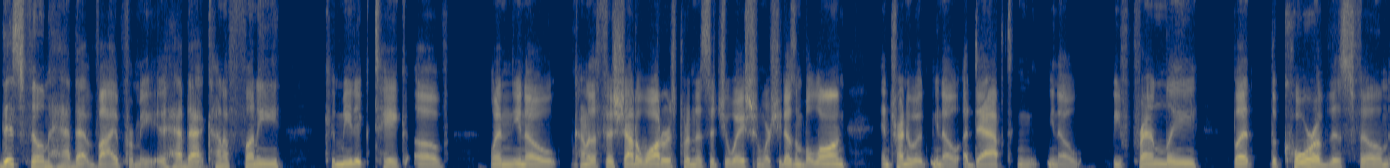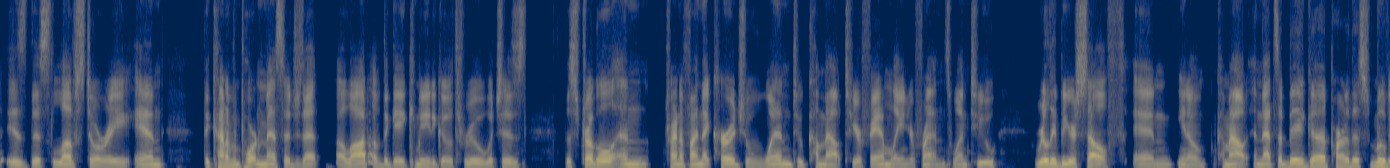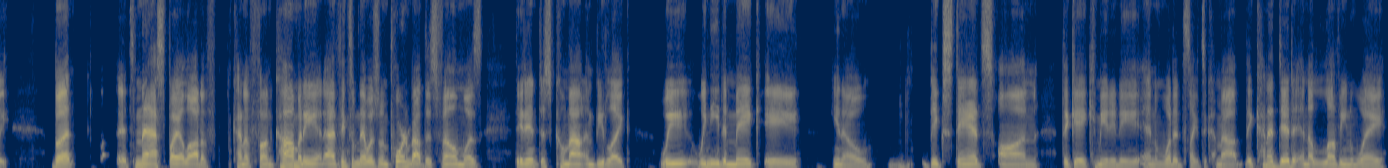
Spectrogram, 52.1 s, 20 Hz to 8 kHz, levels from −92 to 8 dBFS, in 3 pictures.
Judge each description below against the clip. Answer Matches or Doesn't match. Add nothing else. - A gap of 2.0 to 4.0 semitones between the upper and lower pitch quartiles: Matches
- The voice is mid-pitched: Doesn't match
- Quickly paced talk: Doesn't match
